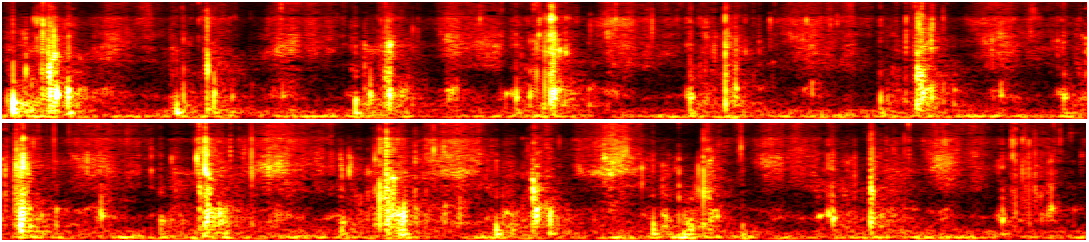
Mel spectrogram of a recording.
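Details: Peanut butter on an Orapup tongue-cleaning brush being licked by a Golden Retriever indoors: bright, crunchy scraping strokes and smacking clicks, repeated about every second or faster, fairly irregular.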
